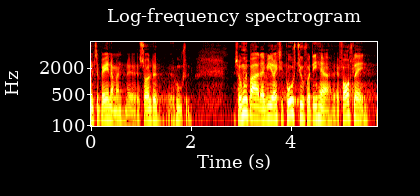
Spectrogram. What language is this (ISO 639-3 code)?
dan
